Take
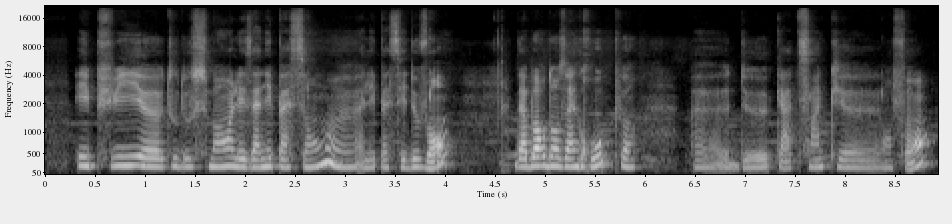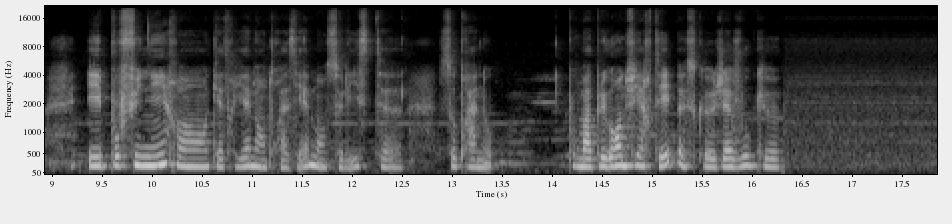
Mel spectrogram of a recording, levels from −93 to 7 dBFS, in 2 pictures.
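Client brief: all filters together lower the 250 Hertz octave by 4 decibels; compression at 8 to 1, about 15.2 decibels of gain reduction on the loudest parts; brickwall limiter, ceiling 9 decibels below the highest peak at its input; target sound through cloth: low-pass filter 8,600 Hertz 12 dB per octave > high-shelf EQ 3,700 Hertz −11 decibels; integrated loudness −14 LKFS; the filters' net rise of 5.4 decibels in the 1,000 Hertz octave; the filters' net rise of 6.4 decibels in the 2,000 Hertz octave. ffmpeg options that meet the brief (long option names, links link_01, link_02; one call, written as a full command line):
ffmpeg -i in.wav -af "equalizer=frequency=250:width_type=o:gain=-5.5,equalizer=frequency=1000:width_type=o:gain=7,equalizer=frequency=2000:width_type=o:gain=8.5,acompressor=threshold=-21dB:ratio=8,alimiter=limit=-17.5dB:level=0:latency=1,lowpass=8600,highshelf=frequency=3700:gain=-11,volume=16.5dB" out.wav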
